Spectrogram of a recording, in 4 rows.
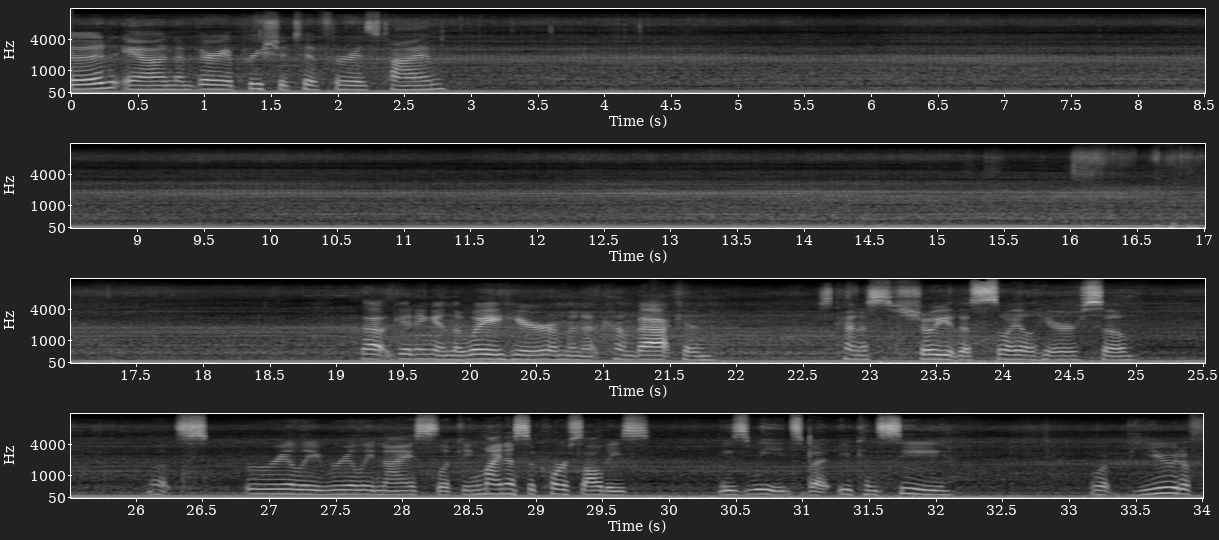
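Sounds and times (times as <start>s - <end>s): tractor engine running: 0.0s - 34.0s.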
